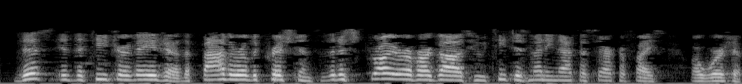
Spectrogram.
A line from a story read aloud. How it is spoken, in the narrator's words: the crowd shouted out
